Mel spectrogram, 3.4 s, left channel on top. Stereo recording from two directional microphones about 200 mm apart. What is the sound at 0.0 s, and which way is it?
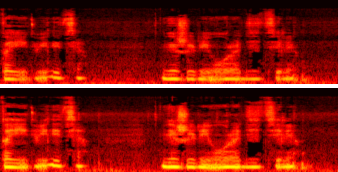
Speech, centre (ahead or behind).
